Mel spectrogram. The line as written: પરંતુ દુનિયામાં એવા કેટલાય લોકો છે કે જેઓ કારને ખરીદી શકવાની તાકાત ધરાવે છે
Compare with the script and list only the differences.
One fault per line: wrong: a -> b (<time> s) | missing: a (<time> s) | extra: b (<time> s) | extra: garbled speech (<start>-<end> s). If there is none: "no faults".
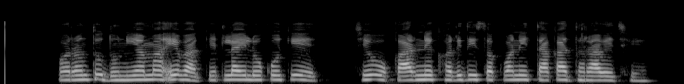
missing: છે (2.8 s)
